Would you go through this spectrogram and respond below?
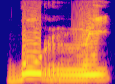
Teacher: চিহ্নটির নাম হলো তাসদিদ তো যেহেতু র এর উপরে তাসদিদ আছে এই রটি দুইবার উচ্চারণ হবে একবার পূর্বের হরকতের সঙ্গে আরেকবার নিজ হরকতের উচ্চারণ হবে তো বানানটি এইভাবে করব বা র পেশ বুর র জের রি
